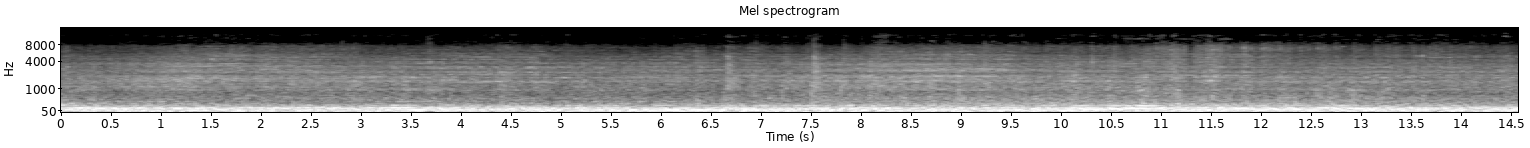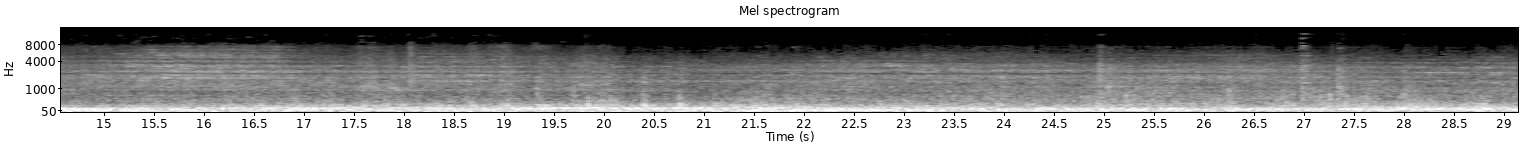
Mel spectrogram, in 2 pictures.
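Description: Double-stack container well cars of a long freight train rolling past, a steady low rumble with wheel and rail noise.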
